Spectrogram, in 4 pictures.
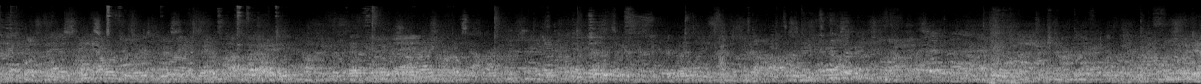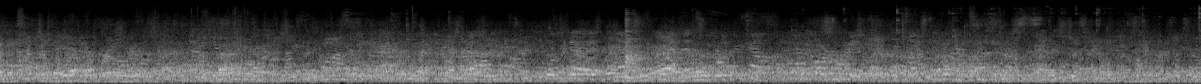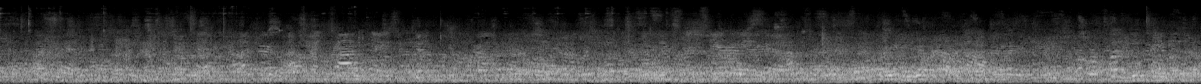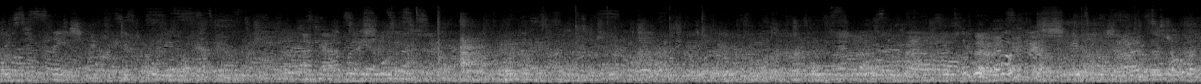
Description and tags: Crowd Noise 1
This was recorded at a wedding and celebration party afterward. Several hundred people talking in a very large room. It should be random enough to be used for most any situation where one needs ambient crowd noise. This was recorded directly from the on board mic of a full hd camera that uses Acvhd. What you are listening to was rendered off at 48hz and 16 bits.
crowd, sounds, talking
